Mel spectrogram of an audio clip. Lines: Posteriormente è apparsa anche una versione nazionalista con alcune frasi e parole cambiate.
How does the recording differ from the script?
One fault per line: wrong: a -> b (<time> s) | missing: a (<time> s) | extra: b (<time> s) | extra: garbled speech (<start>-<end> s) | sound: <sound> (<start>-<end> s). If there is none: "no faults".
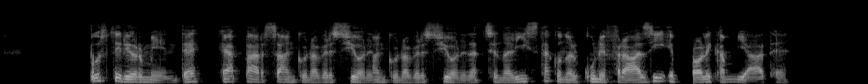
extra: anche una versione (3.7 s)
sound: dropout (6.8-6.9 s)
